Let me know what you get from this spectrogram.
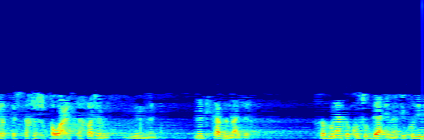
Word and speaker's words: المازري: المالكية عندهم كتاب هو كتاب المذهب لا قبله ولا بعده، ولذلك كل القواعد المستخرجة يرجعون لهذا الكتاب، وهو كتاب شرح التلقين المازري، بعضهم ينطقه المازري وبعضهم ينطقه النازري، والأشهر بالفتح المازري.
